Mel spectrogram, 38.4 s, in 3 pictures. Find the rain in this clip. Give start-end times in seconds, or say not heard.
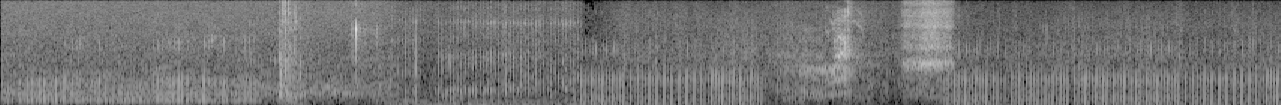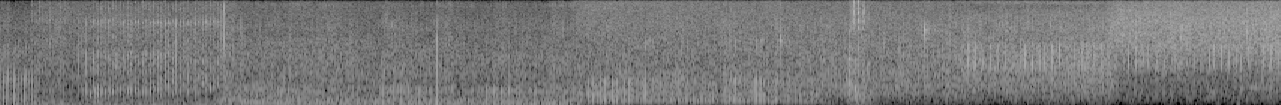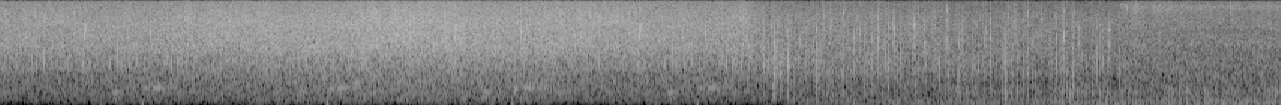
5.9-38.4.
